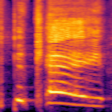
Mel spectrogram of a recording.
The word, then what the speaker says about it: Bucket: Bouquet, "It's Bouquet!" And you wonder, you think, it's quite interesting, isn't it? Why did she want the name Bucket pronounced Bouquet? The reason is because it sounds more French.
